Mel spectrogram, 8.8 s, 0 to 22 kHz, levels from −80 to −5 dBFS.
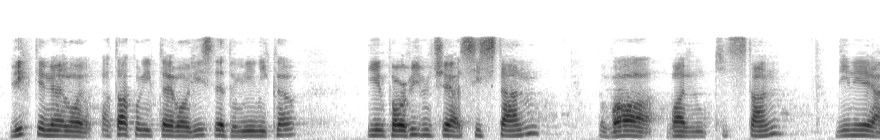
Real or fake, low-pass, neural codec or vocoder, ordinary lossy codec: fake; 7.2 kHz; codec, 24 kHz, 0.9 kbps, WavTokenizer, medium music audio release; none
